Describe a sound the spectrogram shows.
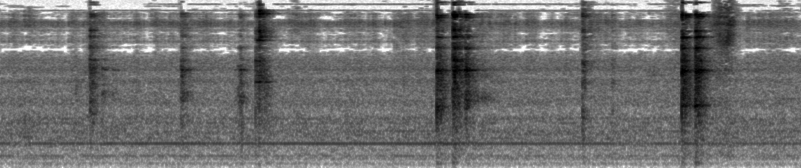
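A spoon clinks against a metal bowl.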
